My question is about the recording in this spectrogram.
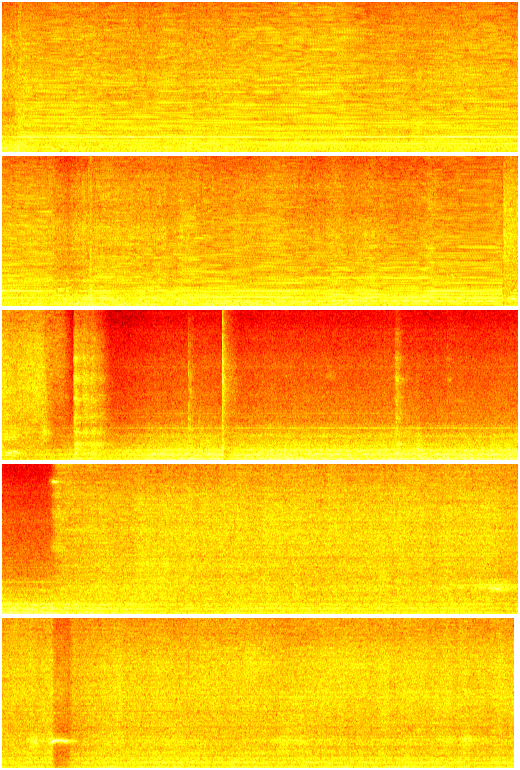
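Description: An electric buffing motor runs steadily as a briar pipe bowl is held against its spinning buffing wheel. After a cut, a sandblasting cabinet hums low, and from about two-thirds of the way through the blast nozzle hisses steadily as abrasive is blown at a pipe bowl.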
